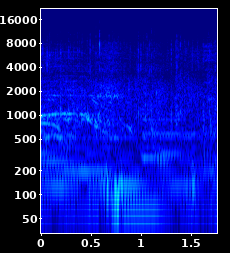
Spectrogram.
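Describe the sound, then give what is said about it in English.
An audience claps together as a hand clap offering of praise to the Lord, a steady, dense wash of applause, loud throughout, with faint voices and a sustained musical tone underneath. “Give the Lord a hand clap offering of praise.”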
